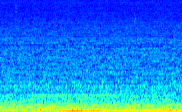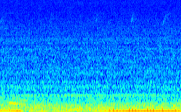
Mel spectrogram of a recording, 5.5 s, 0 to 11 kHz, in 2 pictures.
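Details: Mazda MX-5 NA6 after fitting an ASI 52mm radiator, idle surges and sags only while A/C is on; fixed by removing an air bubble in the cooling system: rough idle with A/C on.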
